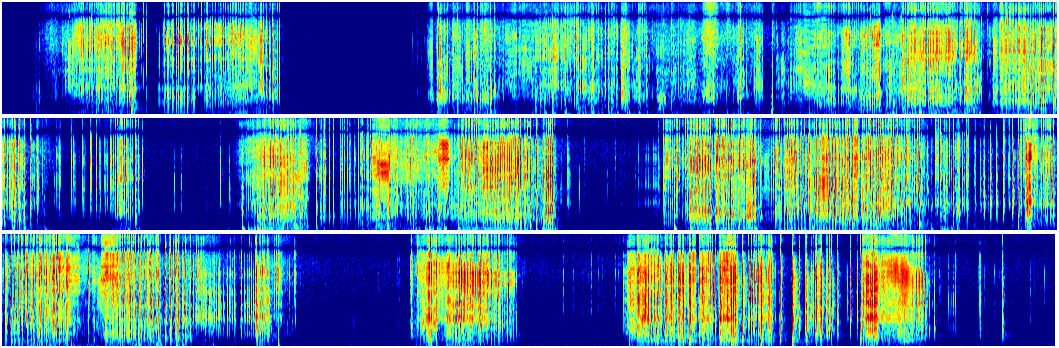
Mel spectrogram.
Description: Leather Shoe Squeaks Long Take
